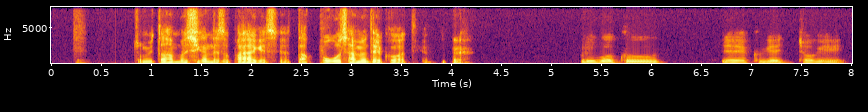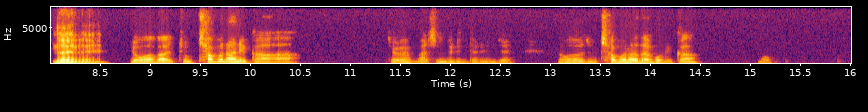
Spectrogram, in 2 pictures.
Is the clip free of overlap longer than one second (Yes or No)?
Yes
